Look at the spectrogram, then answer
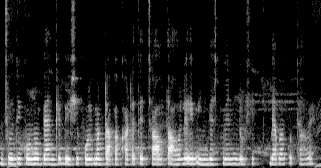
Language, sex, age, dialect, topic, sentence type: Bengali, female, 31-35, Northern/Varendri, banking, statement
